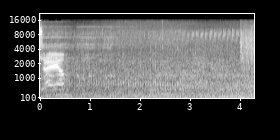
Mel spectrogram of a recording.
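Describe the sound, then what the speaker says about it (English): A helicopter in the video game Metal Gear Rising Revengeance, a dense, steady rotor and engine roar that holds loud and even throughout, with a brief burst of other game sound at the very start. "Check out that helicopter."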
